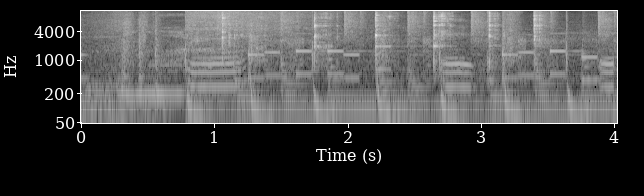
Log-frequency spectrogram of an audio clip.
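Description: Metal spoon stirring and scraping diced pork offal frying in a metal wok, with sizzling and clinks of spoon on pan. Background music with a steady beat plays throughout.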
